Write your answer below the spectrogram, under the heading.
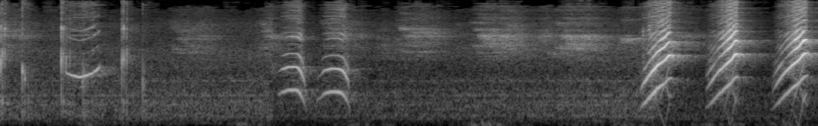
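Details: Green talking parrots give a few scattered chirps, then paired arched whistles. The clip ends with three loud, sharply rising squeaks over faint background noise.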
